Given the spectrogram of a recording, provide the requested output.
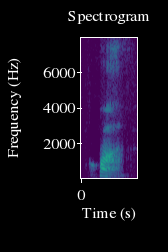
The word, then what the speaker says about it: Juan: Okay, it's spelled Juan. It's a Hispanic name and it sounds like Juan.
